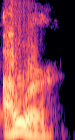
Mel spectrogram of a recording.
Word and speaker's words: hour: The word hour, you know, it's the same pronunciation as our, belonging to us. Yes, same word. The pronunciation is exactly the same.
